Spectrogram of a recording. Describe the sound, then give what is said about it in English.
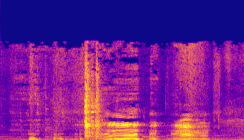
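A bowl is grabbed in a kitchen, giving ringing clinks and dish clatter in a few quick touches over a steady low hum. “I'm grabbing my bowl.”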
